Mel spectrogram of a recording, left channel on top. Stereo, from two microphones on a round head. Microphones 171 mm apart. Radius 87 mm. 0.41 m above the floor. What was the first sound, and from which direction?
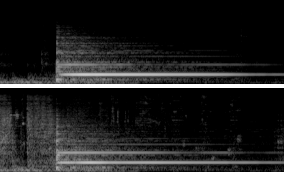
A guitar, 55° right (ahead or behind).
